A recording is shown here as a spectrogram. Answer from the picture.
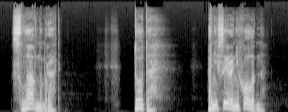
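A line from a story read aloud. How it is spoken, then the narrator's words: Asked with deep sigh. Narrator (Russian): человек спрашивал, глубоко вздохнув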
